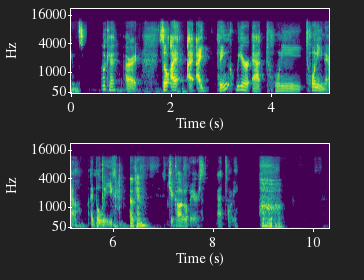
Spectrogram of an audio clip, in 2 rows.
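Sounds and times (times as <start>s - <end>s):
speech: 0.2s - 9.5s
person gasping: 9.0s - 9.4s.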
